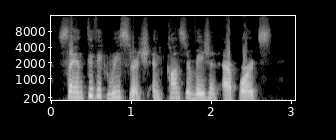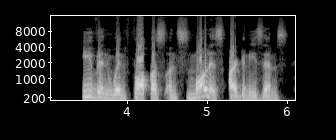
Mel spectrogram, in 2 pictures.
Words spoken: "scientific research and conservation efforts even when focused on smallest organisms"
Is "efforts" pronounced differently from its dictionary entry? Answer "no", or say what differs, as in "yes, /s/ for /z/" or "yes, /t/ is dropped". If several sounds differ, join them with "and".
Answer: yes, /p/ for /f/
